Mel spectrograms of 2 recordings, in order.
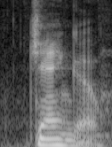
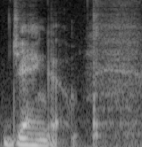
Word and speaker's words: Django: go to django now django is pronounced with just the j there's no d you can just think of it as being no d it's pronounced django no not django but django so we're going to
